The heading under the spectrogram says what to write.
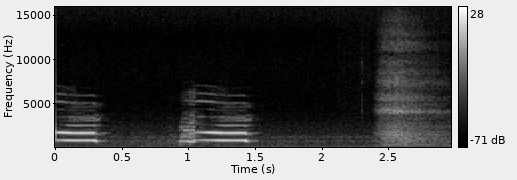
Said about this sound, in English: That's your lot in life, dear chicken. I'm so sorry.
